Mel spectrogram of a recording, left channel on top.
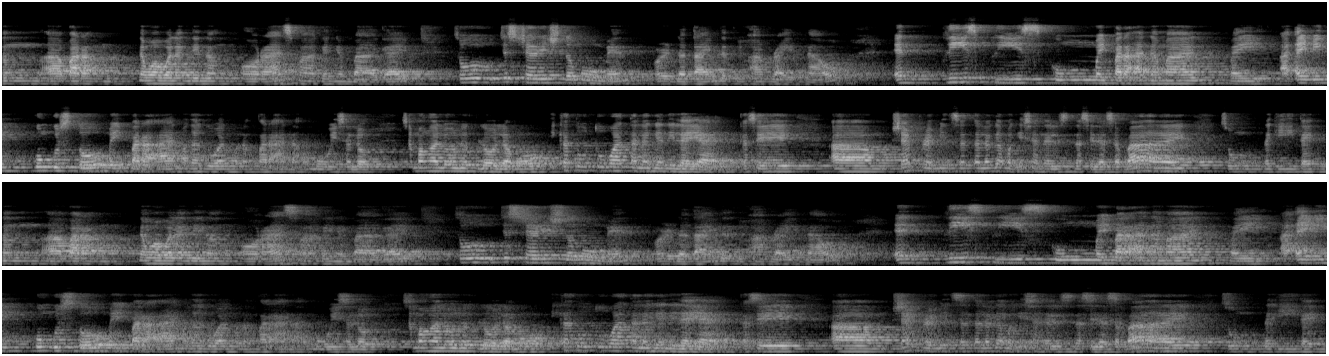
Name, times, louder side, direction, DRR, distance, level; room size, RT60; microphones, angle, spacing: voice 1, 0.0-9.1 9.4-26.4, left 2 dB, 70° left, 1 dB, 2.1 m, -25 dB
21.5 x 13.0 x 3.8 m, 2.2 s
head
